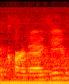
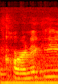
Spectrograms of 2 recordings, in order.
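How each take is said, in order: First: Carnegie is said the local Pittsburgh way. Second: Carnegie is said the common, general American way. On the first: This is how people from the city say it. "I say Carnegie, which I'm from Pittsburgh" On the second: This is how most other people say it. "you say Carnegie"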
